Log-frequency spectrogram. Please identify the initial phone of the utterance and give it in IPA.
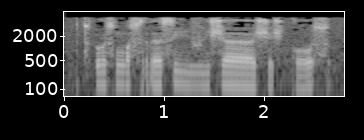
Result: t͡sʼ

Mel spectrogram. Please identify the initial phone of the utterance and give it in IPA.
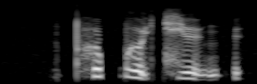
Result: t̪ʰ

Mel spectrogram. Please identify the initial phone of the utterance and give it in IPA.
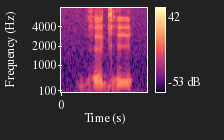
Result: bʱ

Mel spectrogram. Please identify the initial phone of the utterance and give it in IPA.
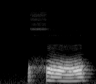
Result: x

